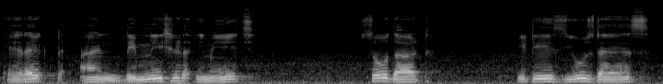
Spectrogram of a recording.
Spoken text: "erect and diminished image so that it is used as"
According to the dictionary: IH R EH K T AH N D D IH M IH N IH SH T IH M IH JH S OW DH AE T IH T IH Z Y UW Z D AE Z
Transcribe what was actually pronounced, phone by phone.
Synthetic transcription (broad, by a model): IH R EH K T AH N D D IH M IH N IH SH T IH M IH JH S OW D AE T IH T IH Z Y UW Z D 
